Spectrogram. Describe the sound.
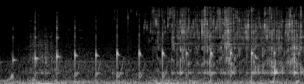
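A 2017 Cabernet Sauvignon red wine is poured in a quick series of rhythmic glugging gurgles that gradually blend into a trickling splash. The pour is moderately loud, and no one speaks over it.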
